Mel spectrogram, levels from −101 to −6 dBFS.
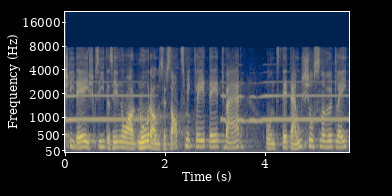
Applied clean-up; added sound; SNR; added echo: none; Wind instrument, woodwind instrument; 13 dB; none.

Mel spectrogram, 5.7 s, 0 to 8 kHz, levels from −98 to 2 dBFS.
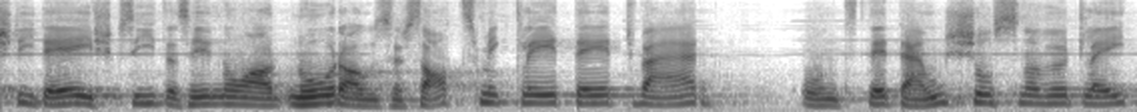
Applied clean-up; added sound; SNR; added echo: neural separator model SepFormer DNS4.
